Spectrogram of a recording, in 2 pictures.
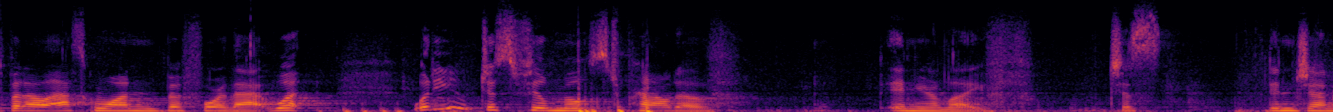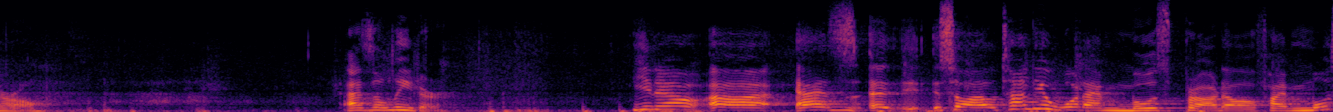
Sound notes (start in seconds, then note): none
